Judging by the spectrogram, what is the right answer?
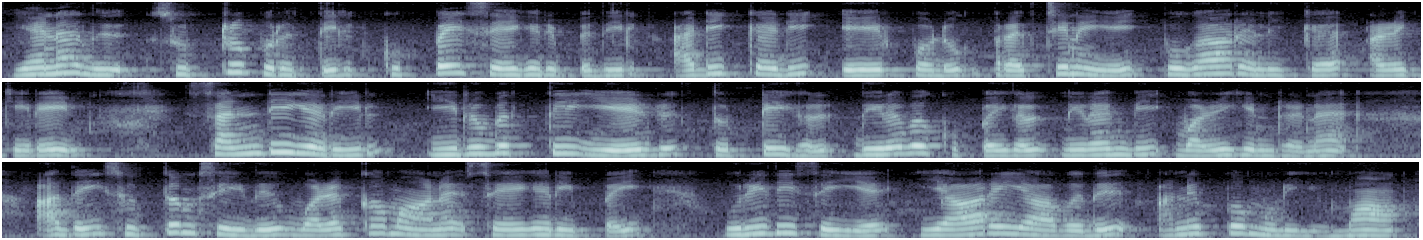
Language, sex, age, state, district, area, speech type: Tamil, female, 18-30, Tamil Nadu, Ariyalur, rural, read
